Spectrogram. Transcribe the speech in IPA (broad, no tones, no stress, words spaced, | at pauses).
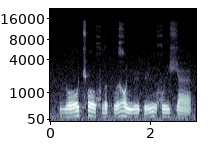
ʎoːcʰoːxʷðə kʷəɣɔɲyː ʔynixʷ içæː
